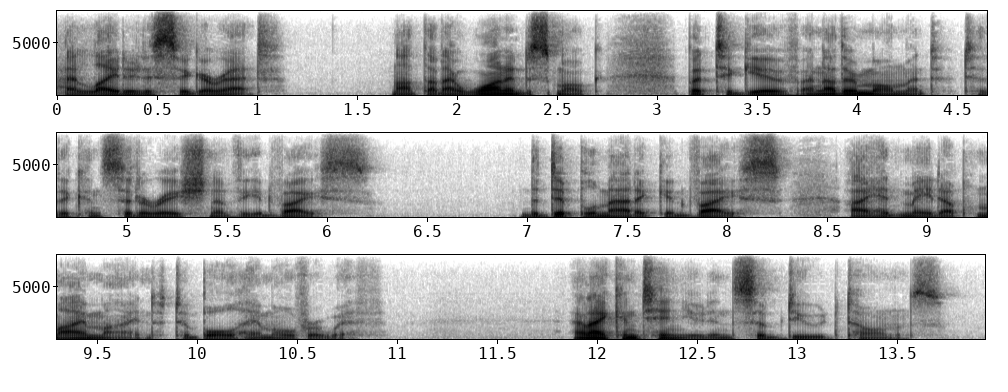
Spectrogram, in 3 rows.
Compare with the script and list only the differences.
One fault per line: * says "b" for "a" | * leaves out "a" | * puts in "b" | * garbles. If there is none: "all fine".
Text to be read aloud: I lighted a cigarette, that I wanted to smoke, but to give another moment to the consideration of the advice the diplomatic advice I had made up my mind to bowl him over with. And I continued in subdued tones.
* puts in "not"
